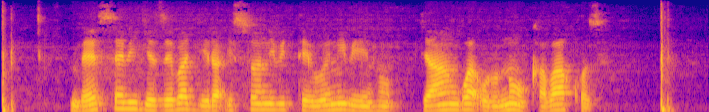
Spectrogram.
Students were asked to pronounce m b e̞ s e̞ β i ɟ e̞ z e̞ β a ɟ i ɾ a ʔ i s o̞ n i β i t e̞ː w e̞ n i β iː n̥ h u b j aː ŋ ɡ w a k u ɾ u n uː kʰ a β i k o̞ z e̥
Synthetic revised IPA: m b e̞ s e̞ β i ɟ e̞ z e̞ β a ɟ i ɾ a ʔ i s o̞ n i β i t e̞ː w e̞ n i β iː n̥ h u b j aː ŋ ɡ w a ʔ u ɾ u n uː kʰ a β a k o̞ z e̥

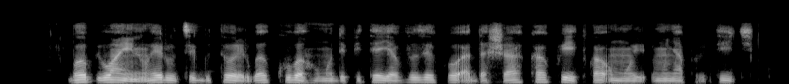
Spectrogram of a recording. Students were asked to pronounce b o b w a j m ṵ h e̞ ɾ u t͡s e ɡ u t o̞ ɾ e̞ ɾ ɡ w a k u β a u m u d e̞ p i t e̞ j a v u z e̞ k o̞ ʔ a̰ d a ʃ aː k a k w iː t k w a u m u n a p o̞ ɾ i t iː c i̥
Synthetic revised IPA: b o b w a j n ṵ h e̞ ɾ u t͡s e ɡ u t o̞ ɾ e̞ ɾ ɡ w a k u β a u m u d e̞ p i t e̞ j a v u z e̞ k o̞ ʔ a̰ d a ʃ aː k a k w iː t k w a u m u ɲ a p o̞ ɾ i t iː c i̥

